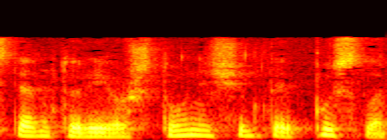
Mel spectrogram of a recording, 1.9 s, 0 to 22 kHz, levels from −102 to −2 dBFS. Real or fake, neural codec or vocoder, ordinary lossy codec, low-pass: real; none; MP3, 32 kbps; 7.2 kHz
